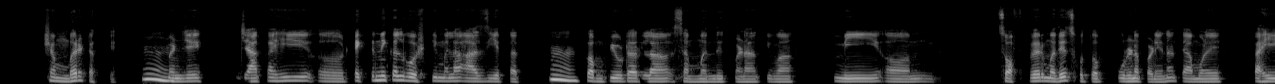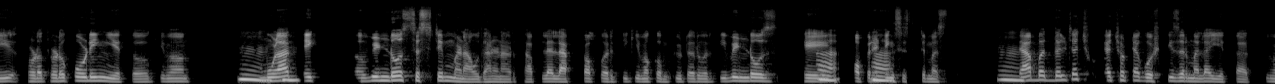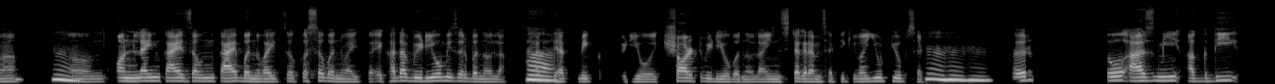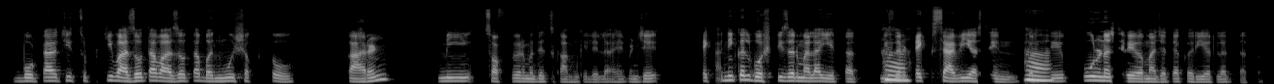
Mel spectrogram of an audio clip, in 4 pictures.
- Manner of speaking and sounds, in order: in English: "ऑपरेटिंग सिस्टम"; other background noise; in English: "टेक सॅव्ही"
- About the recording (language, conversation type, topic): Marathi, podcast, करिअर बदलायचं असलेल्या व्यक्तीला तुम्ही काय सल्ला द्याल?
- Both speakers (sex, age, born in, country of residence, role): female, 45-49, India, India, host; male, 40-44, India, India, guest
